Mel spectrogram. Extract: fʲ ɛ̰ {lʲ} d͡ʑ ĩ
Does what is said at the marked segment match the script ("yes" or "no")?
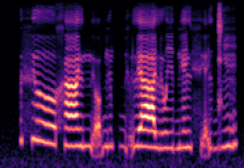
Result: yes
